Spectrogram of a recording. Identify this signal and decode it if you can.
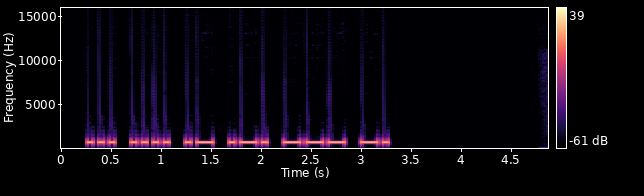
Morse code, heard as a keyed tone, about 22 wpm, 700 Hz. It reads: SHARON
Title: USA Common Names - 22wpm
